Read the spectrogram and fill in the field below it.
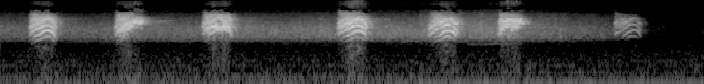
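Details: Brambling, a forest finch, giving seven clear, loud, high calls, each a short arched note with stacked bands, repeated about every half to two-thirds of a second. The background is quiet, with no other sounds.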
